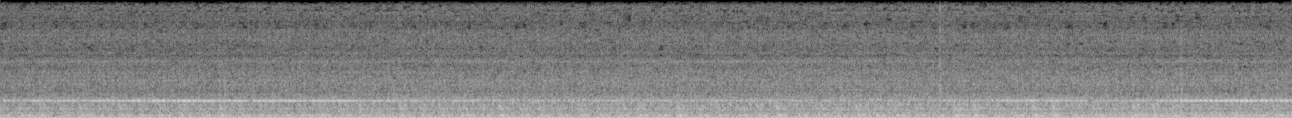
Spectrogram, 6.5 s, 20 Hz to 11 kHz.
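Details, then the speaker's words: 2003 Subaru Forester after alternator replacement, now charging 14.18 V: steady idle with alternator whir plus busy mechanical clatter and thin whine, not knocking; suspected loose torque converter bolt near bell housing; engine noise at idle. "Now this motor is a bit noisy, but it's not knocking, so I'm not quite sure what that noise is."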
